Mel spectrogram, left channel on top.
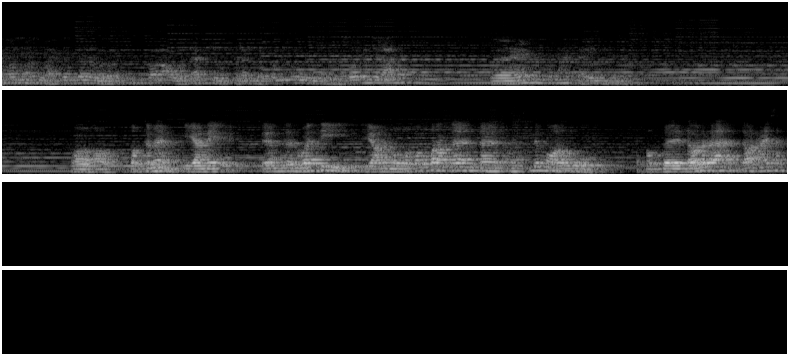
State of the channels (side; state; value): right; silent; 56 dB below the other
